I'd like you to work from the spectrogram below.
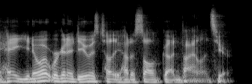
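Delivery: ordinary delivery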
